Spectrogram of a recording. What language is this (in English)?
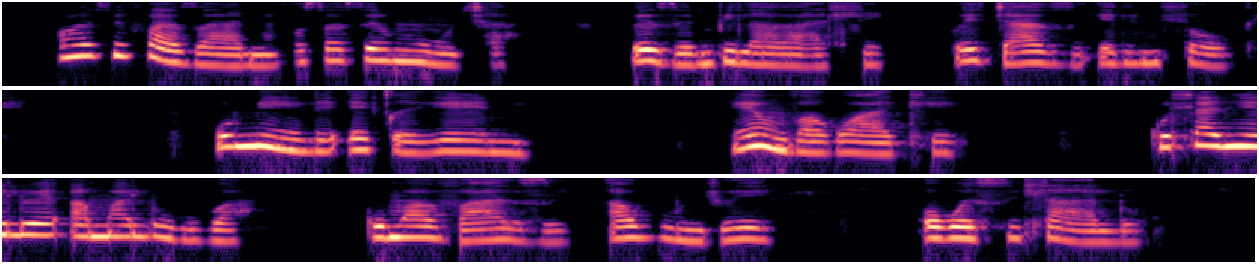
North Ndebele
